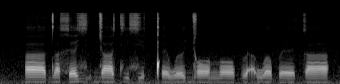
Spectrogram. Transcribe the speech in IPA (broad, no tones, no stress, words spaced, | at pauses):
aːd̪axɛ zʲɛ̰ɟaːtʲɛsʲɛ ǃɛwə˞ ɟɔːn̪ɔːpla̰ wʌ pɛːka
